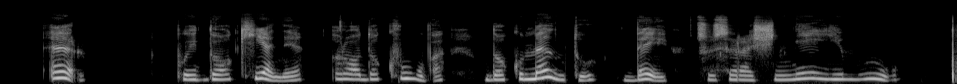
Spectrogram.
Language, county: Lithuanian, Vilnius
